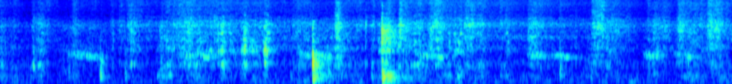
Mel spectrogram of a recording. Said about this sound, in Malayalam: അപ്പോൾ നമുക്ക് നമ്മളെ ചീരയും കൂടി ഒന്ന് ഇളക്കി കൊടുക്കാം.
